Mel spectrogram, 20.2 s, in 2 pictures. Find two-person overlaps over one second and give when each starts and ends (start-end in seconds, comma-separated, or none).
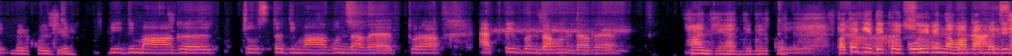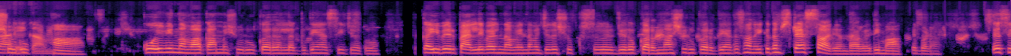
8.5-10.7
